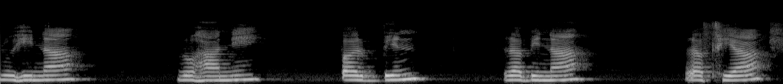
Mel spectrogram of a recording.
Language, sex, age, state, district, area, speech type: Manipuri, female, 45-60, Manipur, Tengnoupal, urban, spontaneous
